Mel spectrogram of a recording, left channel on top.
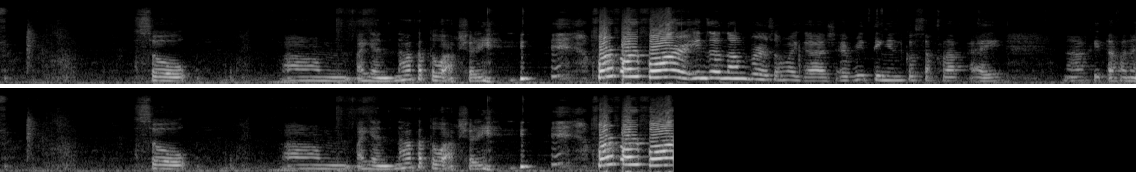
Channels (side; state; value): right; drops out; at 6.8 s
